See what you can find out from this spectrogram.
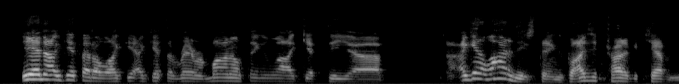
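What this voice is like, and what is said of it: Boston Massachusetts accent. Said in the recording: “you got that accent ... I first thought it was more like a little bit of a Boston, you know, a Massachusetts accent, not Northern Jersey accent ... this guy has his accent”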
